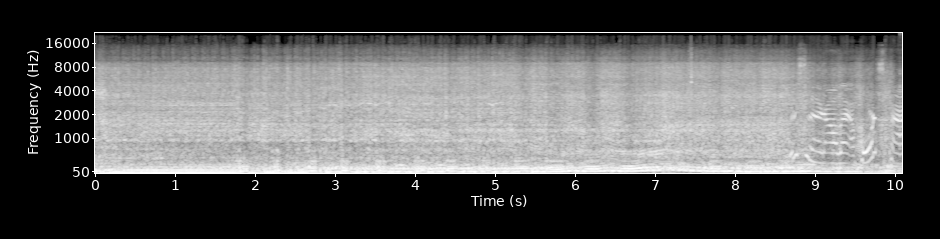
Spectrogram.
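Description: Engine of a 1975 Chevrolet Vega running steadily and loud throughout, a low rumbling drone with people talking over it.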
